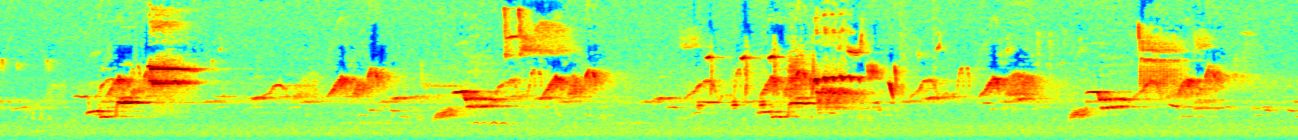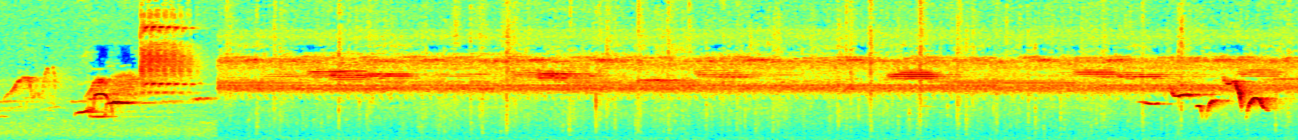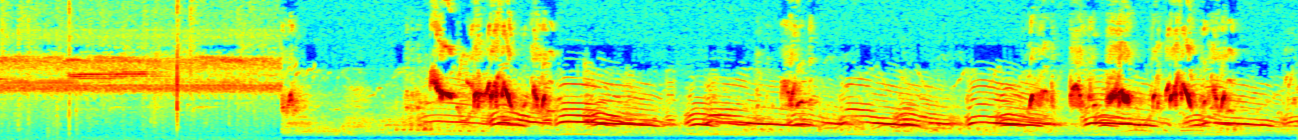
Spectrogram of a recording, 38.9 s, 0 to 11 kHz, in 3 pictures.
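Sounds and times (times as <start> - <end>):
birds chirping: 26.7 - 38.9.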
